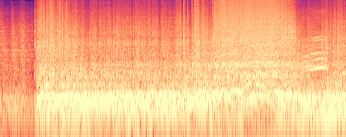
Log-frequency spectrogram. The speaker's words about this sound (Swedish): Och nu ska du starta din bil.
